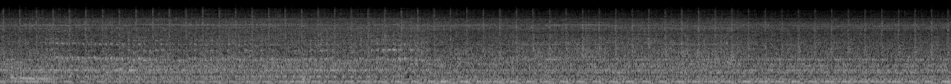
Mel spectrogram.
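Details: A '67 Mercury Cougar V8 idles with a light, regular tick of about three per second on one side. Exhaust leaks were found but aren't the main noise; a valve out of adjustment or a failing lifter is suspected.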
